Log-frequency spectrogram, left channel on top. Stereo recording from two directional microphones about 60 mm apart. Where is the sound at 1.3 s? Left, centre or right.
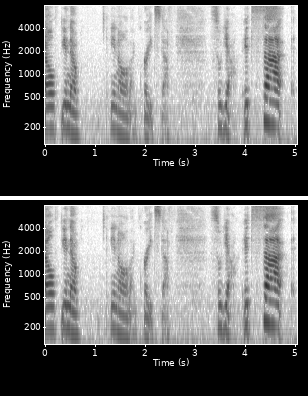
Centre.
